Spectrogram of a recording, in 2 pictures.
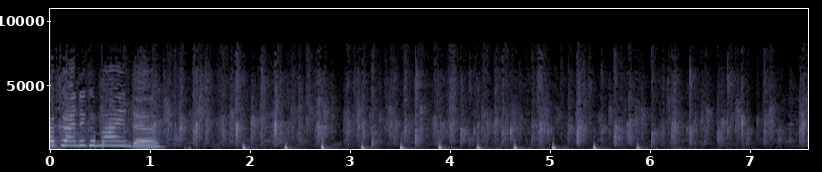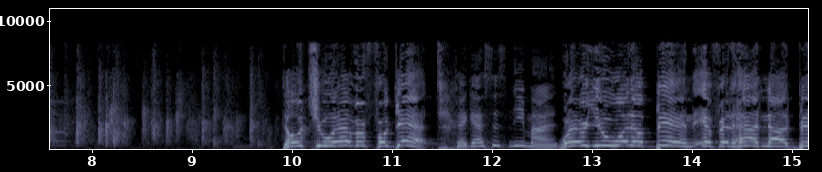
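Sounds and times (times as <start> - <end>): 
speech: 0.0 - 1.4, 9.9 - 15.1
scattered clapping and crowd noise: 0.0 - 6.8
audience clapping hands in steady rhythm: 0.0 - 9.8.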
